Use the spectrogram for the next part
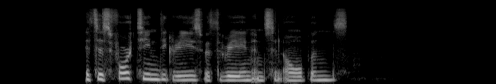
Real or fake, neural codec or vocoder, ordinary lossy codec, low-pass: fake; codec, 44.1 kHz, 7.8 kbps, DAC; AAC, 64 kbps; 14.4 kHz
